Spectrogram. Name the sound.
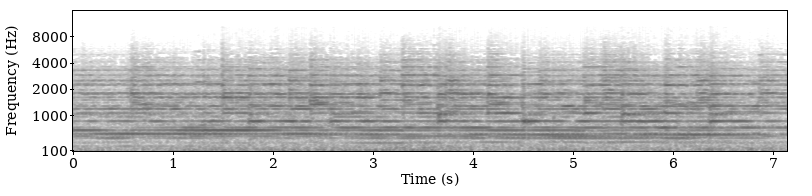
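monastery church bells ringing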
